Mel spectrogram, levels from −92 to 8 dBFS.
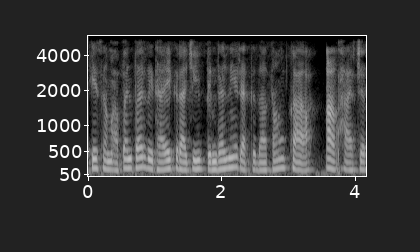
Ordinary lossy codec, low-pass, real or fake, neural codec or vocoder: none; 5.4 kHz; fake; codec, 16 kHz, 2 kbps, FreqCodec, larger model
